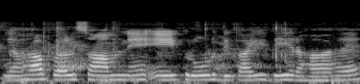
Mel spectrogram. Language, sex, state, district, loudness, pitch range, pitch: Hindi, female, Haryana, Jhajjar, -16 LUFS, 200-220 Hz, 210 Hz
